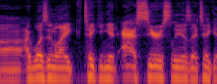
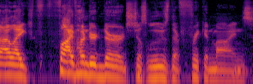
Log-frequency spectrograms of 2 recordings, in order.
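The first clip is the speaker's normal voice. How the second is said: ordinary talk, nothing marked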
